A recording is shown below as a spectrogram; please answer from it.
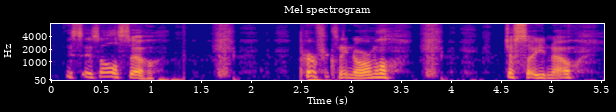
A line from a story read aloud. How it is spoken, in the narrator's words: Anthy sobbed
